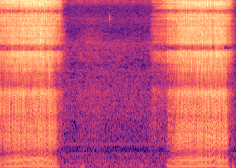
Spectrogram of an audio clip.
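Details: Deliberately exaggerated snoring performed loudly for an ASMR recording; two very loud, harsh snores with a quiet pause between them.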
